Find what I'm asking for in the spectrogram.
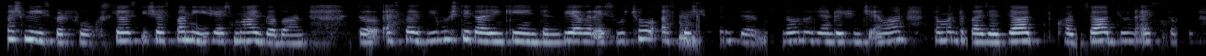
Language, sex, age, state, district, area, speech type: Kashmiri, female, 30-45, Jammu and Kashmir, Kupwara, rural, spontaneous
